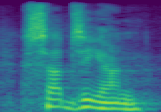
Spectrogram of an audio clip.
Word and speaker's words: Sabzian: I'm thinking of Sabzian. Is that how you pronounce it?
